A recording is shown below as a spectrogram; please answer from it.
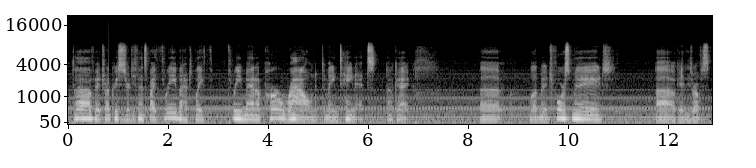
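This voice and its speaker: A man with a fairly low voice talks casually through game rules as a reviewer. He is halting and mumbles as he half-reads. The recording has clear noise behind him. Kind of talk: casual off-the-cuff rules walkthrough. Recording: clearly noisy home recording.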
